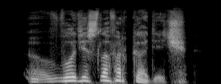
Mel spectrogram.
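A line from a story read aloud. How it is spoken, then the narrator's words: Trembling call. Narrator (Russian): дрожащим голосом позвал официант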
